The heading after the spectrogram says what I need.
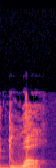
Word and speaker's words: doigt: Le doigt, okay, so don't be frightened by this G because basically you don't pronounce it and then the final T you don't pronounce it.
